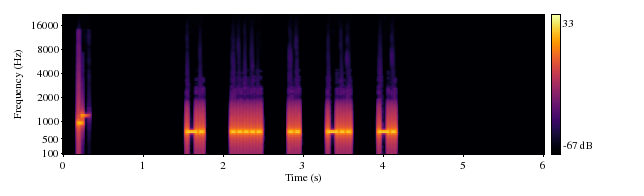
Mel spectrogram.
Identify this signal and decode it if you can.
Morse code, heard as a keyed tone, about 30 wpm, 700 Hz. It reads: N 5 I D N
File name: Lesson 19g - Letter w - Call Signs 30wpm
